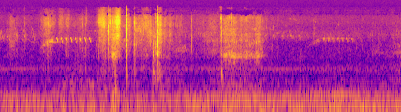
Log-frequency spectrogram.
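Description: Faint outdoor ambience: a low, steady rumble of wind on the microphone, with a few light clicks a couple of seconds in and two brief high-pitched trills, one about a second in and one about six seconds in.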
